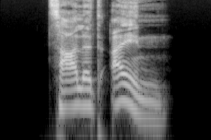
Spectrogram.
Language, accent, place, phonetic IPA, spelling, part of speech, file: German, Germany, Berlin, [ˌt͡saːlət ˈaɪ̯n], zahlet ein, verb, De-zahlet ein.ogg
- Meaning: second-person plural subjunctive I of einzahlen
